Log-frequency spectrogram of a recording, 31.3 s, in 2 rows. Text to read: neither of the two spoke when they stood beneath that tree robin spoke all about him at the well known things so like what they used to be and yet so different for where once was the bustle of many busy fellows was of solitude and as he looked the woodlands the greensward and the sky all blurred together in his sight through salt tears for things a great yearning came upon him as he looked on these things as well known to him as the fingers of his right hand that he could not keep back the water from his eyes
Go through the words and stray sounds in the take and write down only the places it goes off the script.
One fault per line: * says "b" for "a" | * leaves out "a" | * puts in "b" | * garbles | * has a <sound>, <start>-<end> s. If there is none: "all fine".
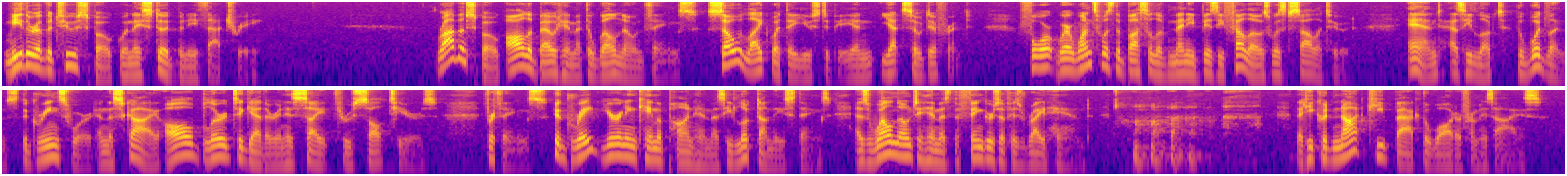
* has a laugh, 26.7-28.3 s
